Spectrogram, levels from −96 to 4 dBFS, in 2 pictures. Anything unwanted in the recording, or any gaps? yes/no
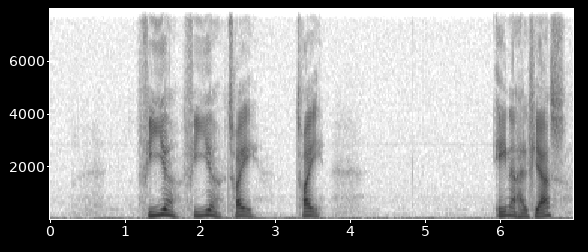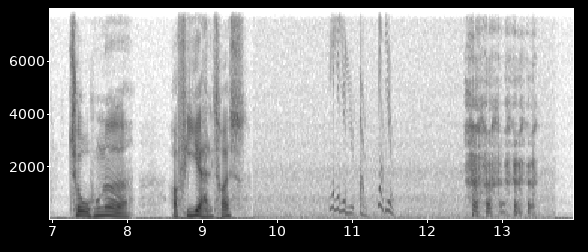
yes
